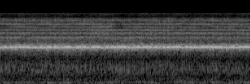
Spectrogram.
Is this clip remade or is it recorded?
remade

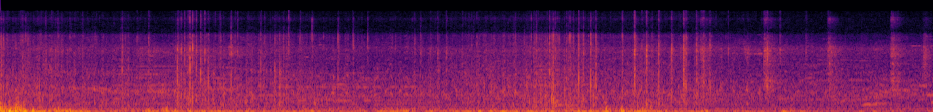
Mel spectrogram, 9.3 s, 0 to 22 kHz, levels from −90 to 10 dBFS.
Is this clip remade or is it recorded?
recorded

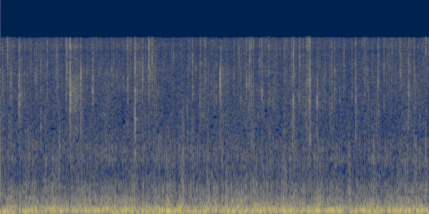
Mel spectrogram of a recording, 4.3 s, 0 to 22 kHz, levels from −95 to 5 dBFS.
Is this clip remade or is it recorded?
recorded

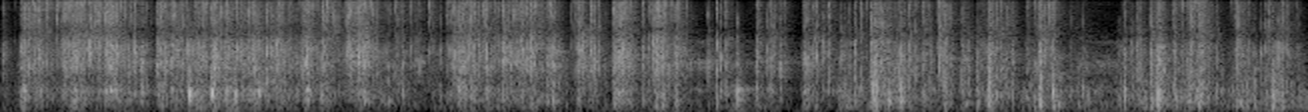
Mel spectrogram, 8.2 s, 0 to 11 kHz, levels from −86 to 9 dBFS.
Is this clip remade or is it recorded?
recorded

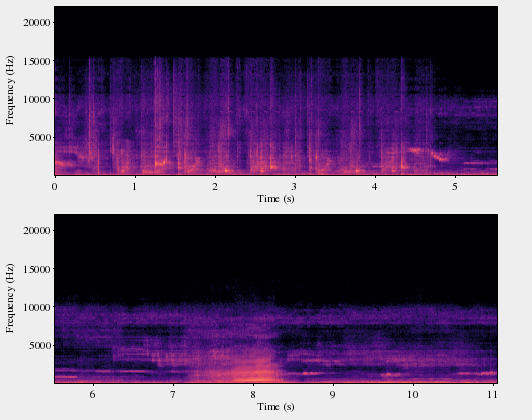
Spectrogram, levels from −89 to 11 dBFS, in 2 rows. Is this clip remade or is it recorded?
remade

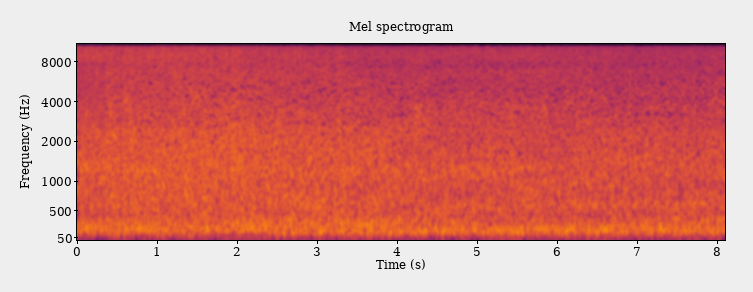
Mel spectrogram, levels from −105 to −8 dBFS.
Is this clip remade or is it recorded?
recorded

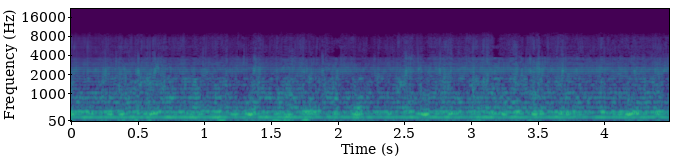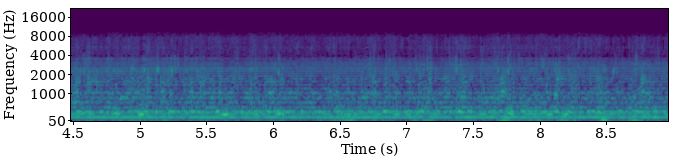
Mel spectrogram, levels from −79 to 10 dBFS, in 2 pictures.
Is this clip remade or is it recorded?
remade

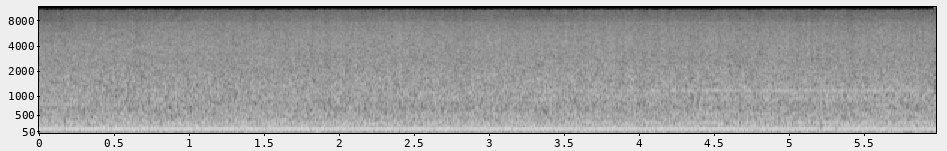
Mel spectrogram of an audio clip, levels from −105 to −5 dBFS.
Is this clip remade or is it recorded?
recorded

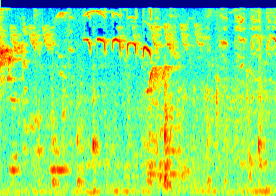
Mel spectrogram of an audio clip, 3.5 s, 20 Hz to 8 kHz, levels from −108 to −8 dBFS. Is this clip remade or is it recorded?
recorded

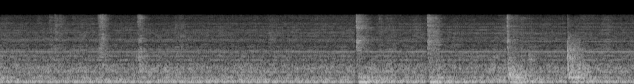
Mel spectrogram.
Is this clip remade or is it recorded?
remade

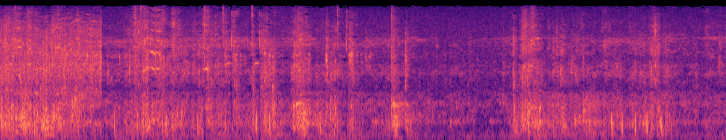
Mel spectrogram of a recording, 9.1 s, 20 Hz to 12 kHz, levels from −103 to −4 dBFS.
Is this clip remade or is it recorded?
recorded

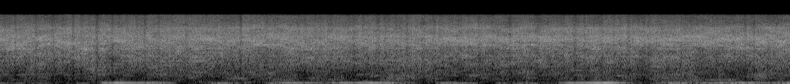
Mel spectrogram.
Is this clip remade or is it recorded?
remade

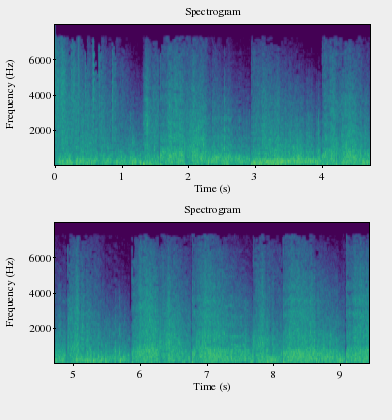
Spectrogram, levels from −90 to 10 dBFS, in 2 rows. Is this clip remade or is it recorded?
recorded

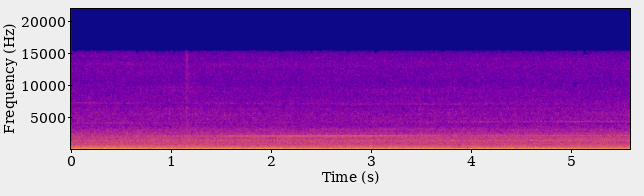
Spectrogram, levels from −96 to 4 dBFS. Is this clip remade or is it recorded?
recorded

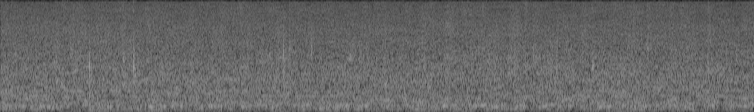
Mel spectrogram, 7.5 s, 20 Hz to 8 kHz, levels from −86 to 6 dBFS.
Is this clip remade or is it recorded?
remade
